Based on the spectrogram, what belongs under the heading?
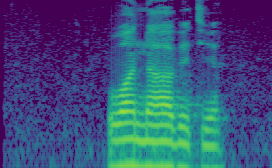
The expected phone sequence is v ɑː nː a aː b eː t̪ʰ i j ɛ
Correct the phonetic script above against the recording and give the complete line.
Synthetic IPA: w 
